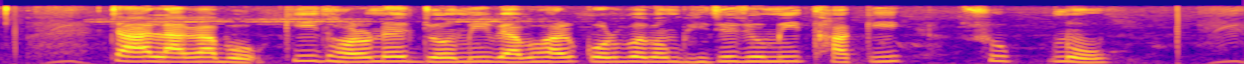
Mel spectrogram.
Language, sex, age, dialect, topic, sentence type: Bengali, female, 18-24, Rajbangshi, agriculture, question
